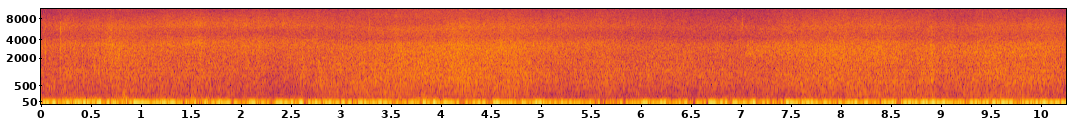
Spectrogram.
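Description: Wind-driven lake waves breaking and washing up a sandy shore in a steady, unbroken rush, with strong wind buffeting the microphone as a low rumble.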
